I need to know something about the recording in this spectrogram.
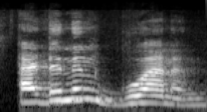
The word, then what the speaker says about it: guanine: So see, adenine, guanine. This is how we pronounce it. Guanine.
